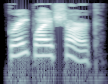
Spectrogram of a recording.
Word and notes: great white shark: British English

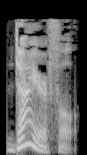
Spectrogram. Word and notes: direful: British English

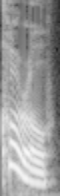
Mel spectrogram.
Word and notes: coral: British English

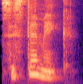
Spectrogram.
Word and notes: systemic: British English

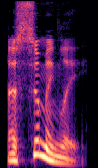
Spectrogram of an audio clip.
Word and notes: assumingly: British English

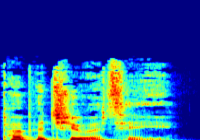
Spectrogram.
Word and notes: perpetuity: British English

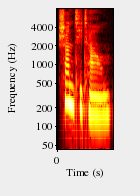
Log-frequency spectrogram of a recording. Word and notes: shantytown: British English

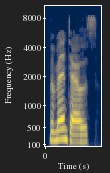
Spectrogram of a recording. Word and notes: mementoes: British English

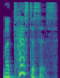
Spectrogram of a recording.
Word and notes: metastasis: British English

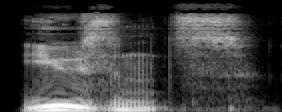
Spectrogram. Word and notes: usance: British English

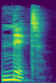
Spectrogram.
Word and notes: nit: British English

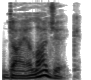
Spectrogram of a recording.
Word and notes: dialogic: British English

